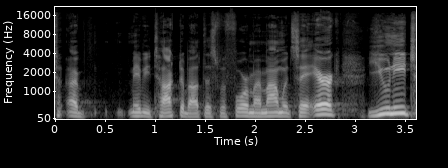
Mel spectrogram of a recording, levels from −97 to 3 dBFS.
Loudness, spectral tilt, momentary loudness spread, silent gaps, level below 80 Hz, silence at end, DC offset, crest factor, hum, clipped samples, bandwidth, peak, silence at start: -31 LUFS; -6.5 dB/octave; 14 LU; none; -82 dBFS; 0 s; under 0.1%; 18 dB; none; under 0.1%; 17 kHz; -12 dBFS; 0 s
